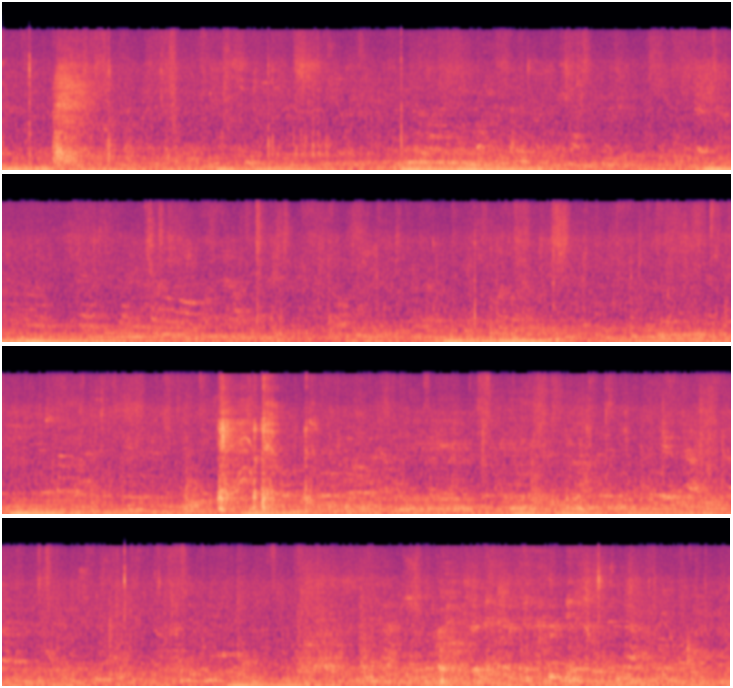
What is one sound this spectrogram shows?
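Men and women murmur quietly in the background.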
